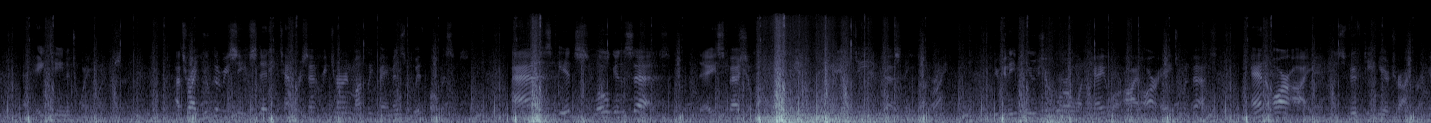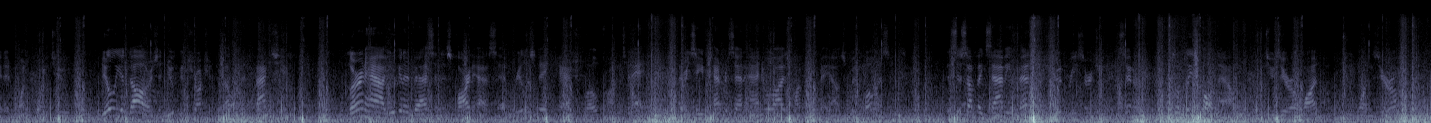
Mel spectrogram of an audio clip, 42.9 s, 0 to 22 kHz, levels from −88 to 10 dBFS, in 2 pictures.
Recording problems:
echo of what is said; faint; throughout; 200 ms later, 20 dB below the speech
wind noise on the microphone; heavy; 2 dB above the speech

